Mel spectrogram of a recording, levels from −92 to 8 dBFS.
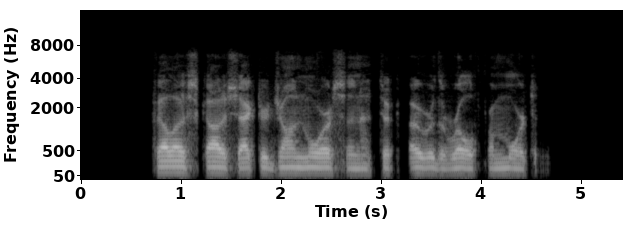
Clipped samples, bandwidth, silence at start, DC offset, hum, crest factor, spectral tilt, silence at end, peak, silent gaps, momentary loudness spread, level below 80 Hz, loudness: under 0.1%; 7.2 kHz; 0.75 s; under 0.1%; none; 18 dB; -7 dB/octave; 0.85 s; -12 dBFS; 2.95-2.99 s, 3.20-3.29 s; 11 LU; -60 dBFS; -30 LUFS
